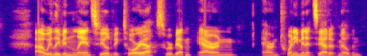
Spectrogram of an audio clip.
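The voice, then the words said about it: Australian accent. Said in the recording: “that's Australia ... if you couldn't tell by the accent”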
